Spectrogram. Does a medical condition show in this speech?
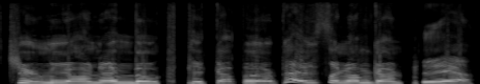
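Yes: traumatic brain injury; right-side ataxia or shaking.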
